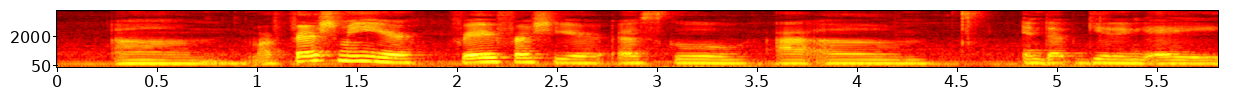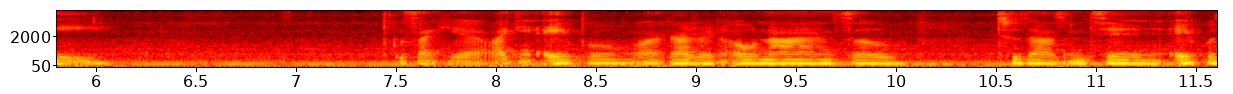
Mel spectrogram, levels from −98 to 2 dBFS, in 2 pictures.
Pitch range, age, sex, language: 135-160 Hz, 20-39, female, English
